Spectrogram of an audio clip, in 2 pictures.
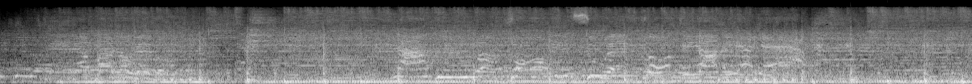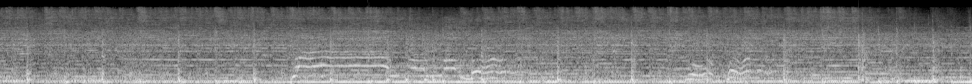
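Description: A loud rock band song plays steadily throughout, with a dense wall of guitars, a driving bass line and pounding drums, and a shouted, energetic vocal riding on top.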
